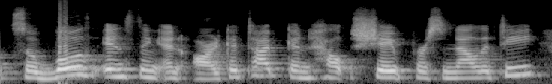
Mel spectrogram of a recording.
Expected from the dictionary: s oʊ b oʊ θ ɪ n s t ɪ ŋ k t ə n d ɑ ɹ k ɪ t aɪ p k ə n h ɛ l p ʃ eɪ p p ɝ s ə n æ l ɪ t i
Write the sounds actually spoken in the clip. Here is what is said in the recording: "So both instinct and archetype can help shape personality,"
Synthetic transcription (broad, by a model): s oʊ b oʊ θ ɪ n s t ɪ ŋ t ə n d ɑ ɹ k ɪ t aɪ p k ə n h ɛ l p ʃ eɪ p p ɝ s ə n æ l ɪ t i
